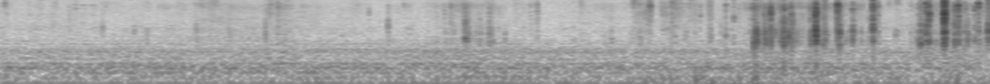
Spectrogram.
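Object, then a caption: Plastic puzzle cube. A plastic Rubik's cube is held in the hands while fingertips twist its faces. A quiet low rumble runs through the first half, then a run of short, dry, bright plastic clicks and clacks builds up and grows louder toward the end.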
